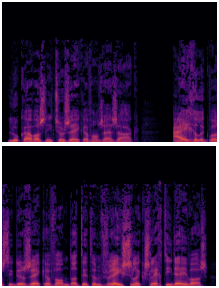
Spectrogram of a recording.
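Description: A man reading a children's story aloud in an expressive, unhurried way. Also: fairly low pitch, no room sound, clean studio sound. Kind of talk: storybook read-aloud narration.

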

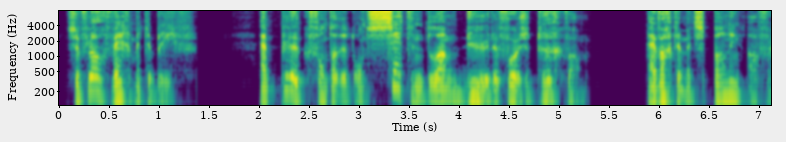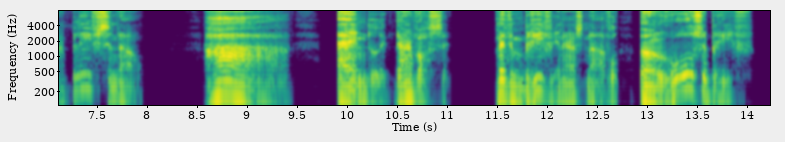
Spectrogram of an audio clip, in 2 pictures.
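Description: Husky man reading a children's story aloud. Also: medium pitch, a little slow, no room sound, studio quality. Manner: lively expressive storytelling. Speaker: narrator.

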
